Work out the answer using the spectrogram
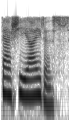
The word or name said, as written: fasciitis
